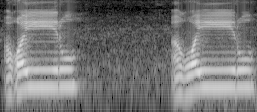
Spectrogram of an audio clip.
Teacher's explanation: یا غی، یا ساکن سے پہلے والے حرف پر زبر ہے، یا لین ہے، نرمی سے آسانی سے جلدی سے پڑھیں گے، لمبا نہیں کریں گے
